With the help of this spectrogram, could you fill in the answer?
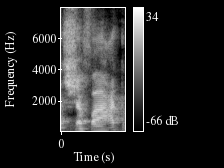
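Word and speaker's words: شفاعت: गलत तालाब हो जाए शीन के जहर के साथ नहीं है बल्कि शिन के zabard के साथ shafahat बोलना चाहिए तो हर नबी के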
